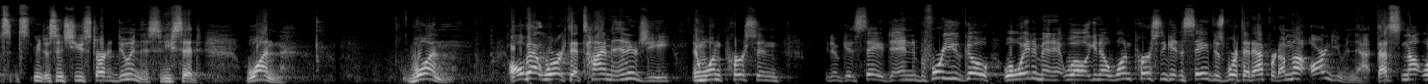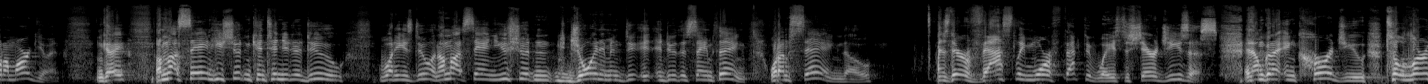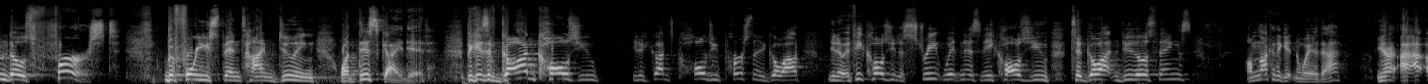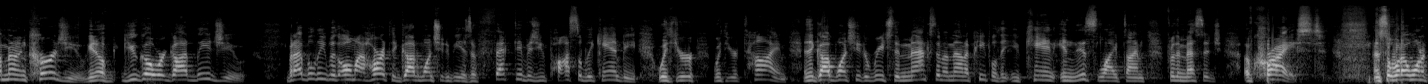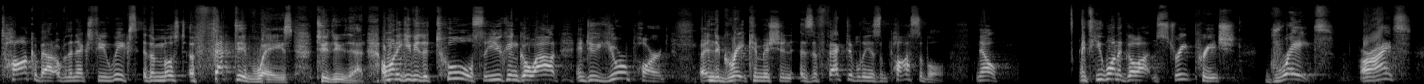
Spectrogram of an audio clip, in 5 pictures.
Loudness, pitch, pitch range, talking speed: -25 LUFS, 215 Hz, 190-240 Hz, 235 wpm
